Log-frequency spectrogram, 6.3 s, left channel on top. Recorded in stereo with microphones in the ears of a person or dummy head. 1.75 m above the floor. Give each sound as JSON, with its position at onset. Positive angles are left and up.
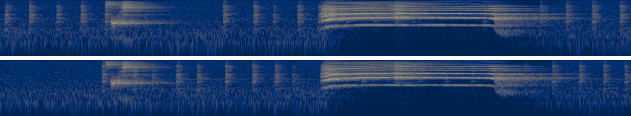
{"t": 1.1, "sound": "dripping", "side_deg": 0, "distance_m": 1.0}
{"t": 3.2, "sound": "a scream", "side_deg": 15, "distance_m": 0.5}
